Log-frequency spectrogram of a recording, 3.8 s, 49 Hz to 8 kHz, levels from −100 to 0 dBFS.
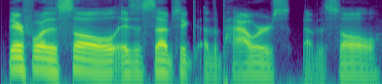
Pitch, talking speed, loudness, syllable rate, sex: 95 Hz, 190 wpm, -20 LUFS, 4.8 syllables/s, male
